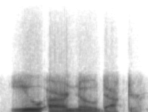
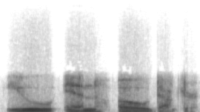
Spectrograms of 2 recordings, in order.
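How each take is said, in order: First: Said in the usual way. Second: U N O spelled as separate letters, very slowly. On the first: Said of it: "He looked at me and he said". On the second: Retold or imitated. Guru revealing the pun, letters U N O spelled out slowly. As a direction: spell out U N O letter by letter, then doctor. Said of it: "United Nations doctor".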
